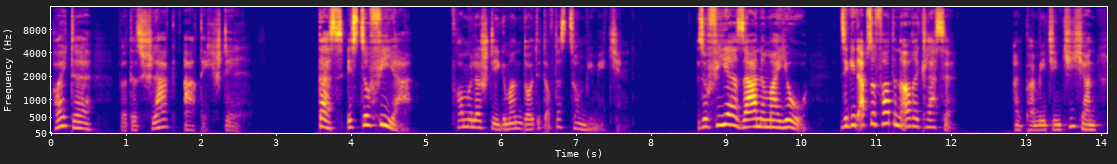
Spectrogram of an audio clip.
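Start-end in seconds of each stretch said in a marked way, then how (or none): 3.6-4.8 slow, higher teacher introduction. A narrator's reading. Teacher voiced in story. 8.7-12.0 higher, louder teacher voice. A narrator's reading.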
